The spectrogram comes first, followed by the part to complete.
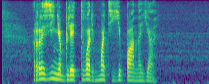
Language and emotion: Russian, angry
